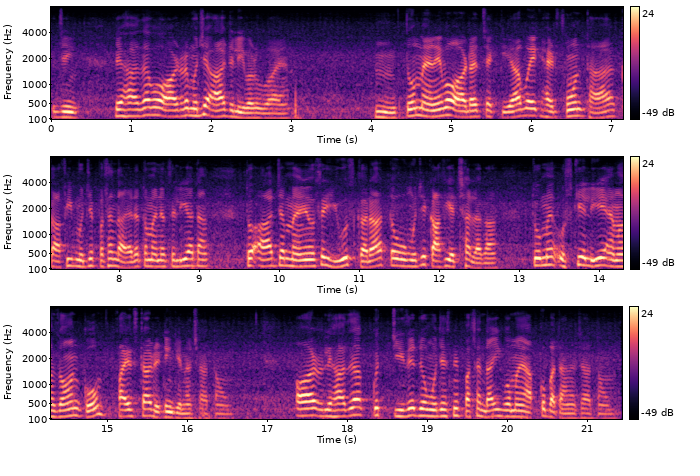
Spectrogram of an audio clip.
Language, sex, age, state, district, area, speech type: Urdu, male, 18-30, Uttar Pradesh, Shahjahanpur, urban, spontaneous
